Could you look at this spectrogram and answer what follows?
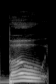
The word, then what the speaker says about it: Beau: My name is Bo. It's not spelled B-O. It's spelled B-E-A-U because of the Cajun influence of my name.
